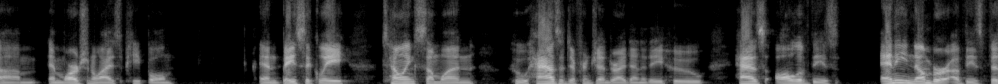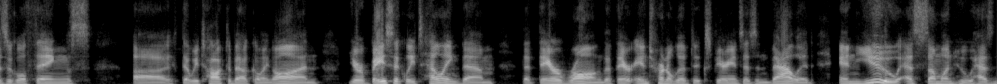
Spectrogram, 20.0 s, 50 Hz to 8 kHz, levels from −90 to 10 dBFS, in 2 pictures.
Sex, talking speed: male, 155 wpm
